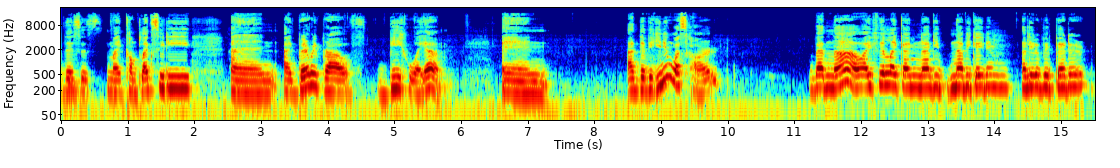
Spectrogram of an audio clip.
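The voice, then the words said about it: Latina-accented English. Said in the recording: “I am Latina. This is my accent”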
